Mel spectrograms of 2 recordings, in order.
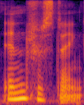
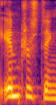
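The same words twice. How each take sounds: First: It sounds flat and dismissive. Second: It sounds warm and sincere. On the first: It is strange or unimpressive. "I don't say interesting like, "Oh, that's interesting."" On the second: It is genuinely engaging. "I say it like they were very interesting"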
